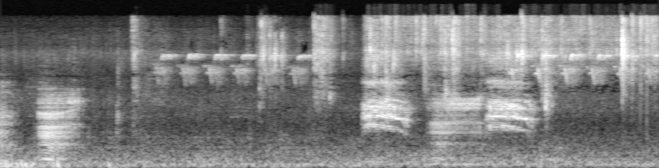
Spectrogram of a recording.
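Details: Newborn water buffalo calf on a farm gives several short, nasal, harmonic bleats, one early and two close together later, between people talking nearby, with faint bird chirps in the background.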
